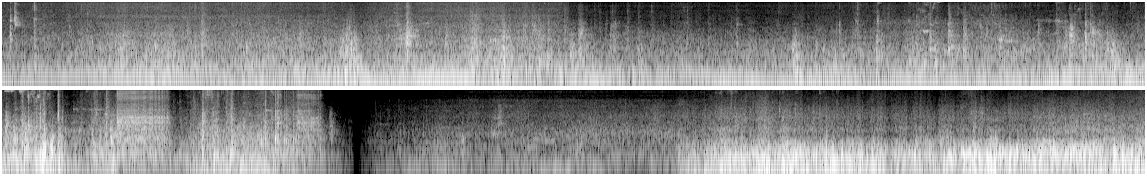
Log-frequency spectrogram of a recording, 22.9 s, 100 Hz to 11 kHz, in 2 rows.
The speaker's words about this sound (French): Un petit peu mou en vent quand même. Hein. Pour l'instant, 12 nœuds, un peu timide, mais ça va venir.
